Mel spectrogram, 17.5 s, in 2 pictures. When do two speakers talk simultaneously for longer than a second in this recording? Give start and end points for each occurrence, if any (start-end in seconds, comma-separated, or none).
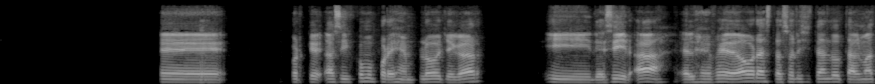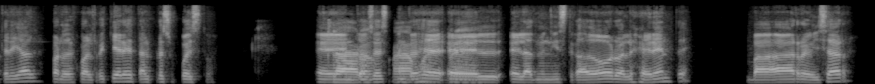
12.0-13.6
